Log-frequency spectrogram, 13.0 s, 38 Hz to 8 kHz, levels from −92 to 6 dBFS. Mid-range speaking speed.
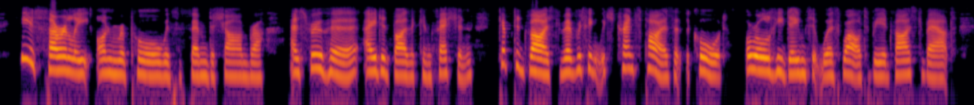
Yes: average, 170 wpm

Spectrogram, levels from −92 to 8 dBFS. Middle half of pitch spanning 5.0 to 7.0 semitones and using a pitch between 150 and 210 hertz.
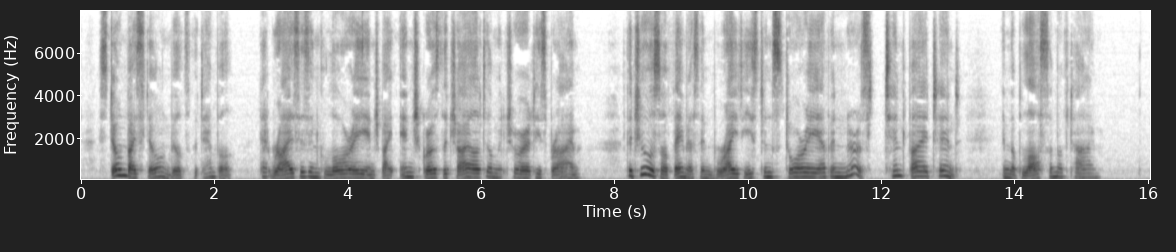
No: average, 3.4 semitones; high, 190 Hz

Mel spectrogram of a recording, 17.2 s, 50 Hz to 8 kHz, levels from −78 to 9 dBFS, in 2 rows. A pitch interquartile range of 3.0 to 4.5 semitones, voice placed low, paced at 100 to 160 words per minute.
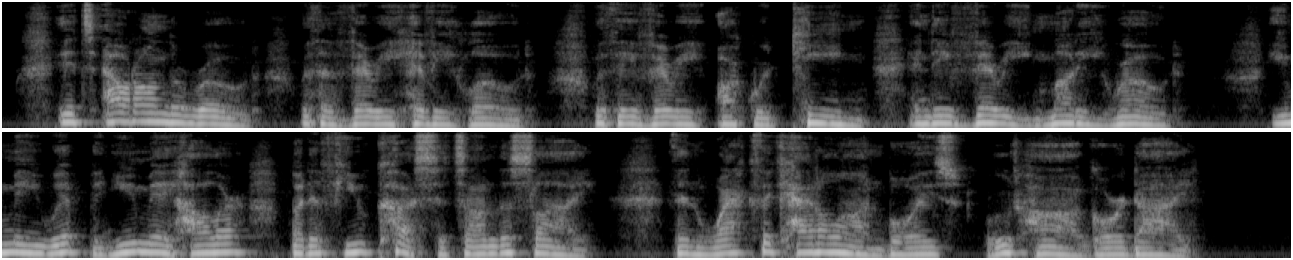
Yes: average, 3.7 semitones; low, 120 Hz; average, 155 wpm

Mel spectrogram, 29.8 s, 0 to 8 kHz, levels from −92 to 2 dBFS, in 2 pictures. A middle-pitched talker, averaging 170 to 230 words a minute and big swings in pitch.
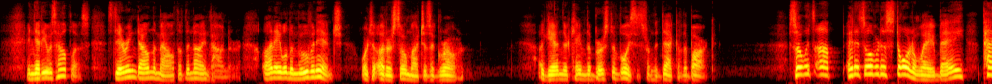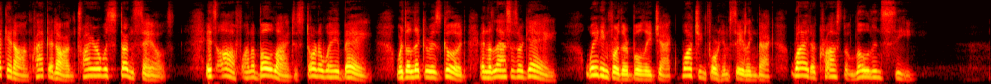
Yes: medium, 155 Hz; average, 185 wpm; wide, 8.0 semitones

